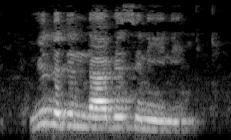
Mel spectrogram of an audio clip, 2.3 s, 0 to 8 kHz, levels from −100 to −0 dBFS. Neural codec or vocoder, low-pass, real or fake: none; 7.2 kHz; real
